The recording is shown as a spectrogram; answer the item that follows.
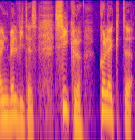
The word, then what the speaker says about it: Sikle: fondateur de cycle alors cycle ça s'écrit s kle cycle les composteurs de Strasbourg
